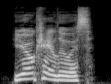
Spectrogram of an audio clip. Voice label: revive friend, survivor voice teen girl; Left 4 Dead; Source Engine; video games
